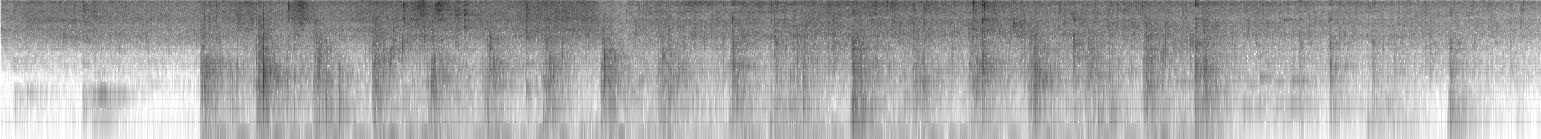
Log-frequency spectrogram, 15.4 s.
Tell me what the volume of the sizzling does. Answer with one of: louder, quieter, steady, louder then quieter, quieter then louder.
louder then quieter.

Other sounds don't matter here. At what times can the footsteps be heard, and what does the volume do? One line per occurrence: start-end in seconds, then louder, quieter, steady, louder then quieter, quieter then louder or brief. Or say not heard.
2.0-12.2 quieter.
